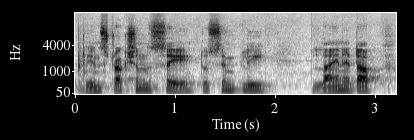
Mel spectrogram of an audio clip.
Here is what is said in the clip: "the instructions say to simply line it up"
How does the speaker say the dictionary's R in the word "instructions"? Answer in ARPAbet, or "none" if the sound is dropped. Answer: R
